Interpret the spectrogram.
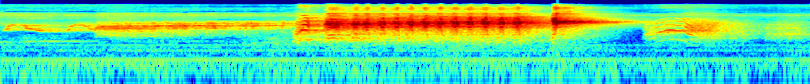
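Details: Songbird of the Kaso-kaso, Kidangan or Tepus glagah kind in energetic song for training other birds; a rising whistle, then a loud, fast, buzzy trill held for over a second, ending in a short chirp, with a faint low hum.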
